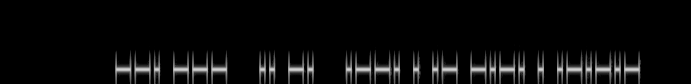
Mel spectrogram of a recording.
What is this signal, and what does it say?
Morse code, heard as a keyed tone, about 25 wpm, 700 Hz. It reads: GO IN PEACE.
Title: Sentences from Top 1500 Words 25wpm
